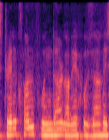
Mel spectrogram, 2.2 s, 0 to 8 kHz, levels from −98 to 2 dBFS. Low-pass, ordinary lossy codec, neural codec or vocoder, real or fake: none; none; codec, 16 kHz, 1.1 kbps, Voila-Tokenizer; fake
